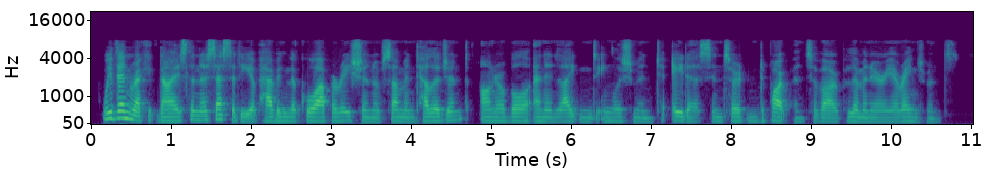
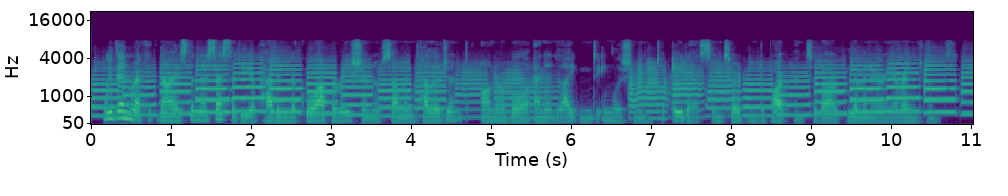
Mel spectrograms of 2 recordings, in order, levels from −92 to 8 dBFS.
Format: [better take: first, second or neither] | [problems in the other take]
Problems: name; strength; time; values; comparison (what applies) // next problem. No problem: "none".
first | background sound (Trumpet); as loud as the speech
